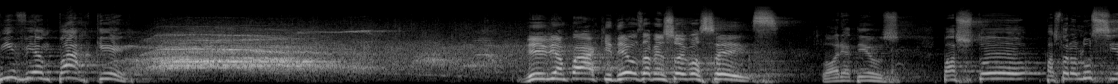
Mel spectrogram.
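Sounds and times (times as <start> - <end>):
speech: 0.0 - 1.7, 5.2 - 11.1
church congregation applauding and cheering: 1.2 - 7.8.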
